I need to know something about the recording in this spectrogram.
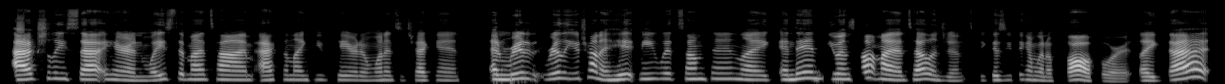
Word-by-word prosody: actually 255 +4 +6
sat 225 -2 +4
here 220 -3 -3
and 185 -1 -3
wasted 230 +4 -5
my 230 0 0
time 215 -2 +2
acting 215 +1 -1
like 210 -1 -7
you 215 -1 -19
cared 200 -1 -6
and 185 0 -11
wanted 200 +1 -7
to 185 - -24
check-in. 195 -1 -7 0.3
And 225 0 +2
real 270 +2 +3
really, 265 +4 -1
you're 270 +1 -8
trying 315 +2 0
to 210 - -2
hit 230 +3 -2
me 255 +1 -5
with 260 -1 -9
something," 255 0 -5
like 215 -2 -3
and 225 0 -2
then 275 +1 -1
you 245 - -3
insult 250 +3 0
my 230 -4 +5
intelligence 200 -4 -3
because 200 +1 -10
you 205 - -20
think 220 +2 -13
I'm 205 - -7
gonna 170 -3 -8
fall 195 -3 +5
for 140 -3 -10
it, - - -16
like, 180 -1 -3
that 275 +10 +6
225 Hz, 205 wpm, -23 LUFS, 200-250 Hz, 0.3 s, actually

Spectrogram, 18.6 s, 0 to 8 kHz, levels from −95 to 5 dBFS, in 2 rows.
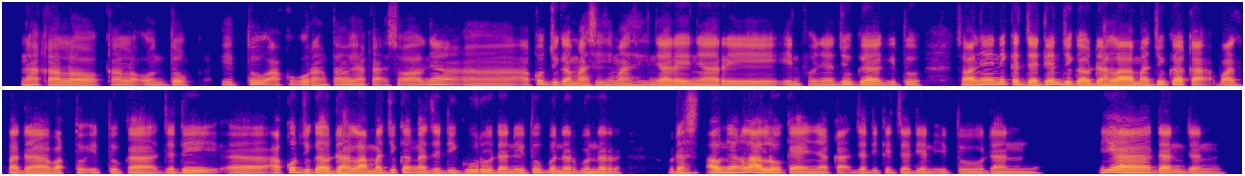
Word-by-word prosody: Nah, 145 -1 -3
kalau 135 -2 0
kalau 135 0 -4
untuk 140 -1 -6 0.2
itu 185 +7 -4
aku 170 -1 -6
kurang 130 -7 -4
tau 165 +3 -2
ya 110 - -4
Kak. 110 +1 -7
Soalnya, 130 +9 -3
eee, 120 -1 -7
aku 185 +9 -3
juga 135 -4 -2
masih 125 0 -3
masih 125 -1 -5
nyari-nyari 120 -1 -1
infonya 125 +2 -6
juga, 145 -4 +2
gitu. 105 0 -6 0.2
Soalnya 150 +8 +5
ini 205 - +4
kejadian 180 -3 +3
juga 140 -9 +3
udah 120 -1 +1
lama 125 +1 +5
juga 160 +1 +3
Kak, - - -1
wak 130 -1 -2
pada 120 -2 +1
waktu 125 +1 -5
itu - - -7
Kak. 105 -2 +1
Jadi, 160 +9 -2
eee, 120 -1 -2
aku 205 +10 +2
juga 140 -6 +5
udah 135 -1 +3
lama 125 +1 +4
juga 145 +2 -2
nggak 115 -2 -2
jadi 120 - -5
guru, 145 +4 -1
dan 120 0 -1
itu 135 +7 -3
benar-benar, 120 -4 -3 0.4
udah 135 -1 -1
setahun 150 +4 +3
yang 175 - +3
lalu 165 -8 +8
kayaknya 110 -1 -1
Kak, 115 - -6
jadi 115 +2 -7
kejadian 115 -2 -6
itu. 105 -2 -9
Dan 105 -1 -4 0.5
iya, 170 -5 +7
dan 145 -3 +2
dan, 125 -1 -6
125 Hz, 190 wpm, -22 LUFS, 120-145 Hz, 0.5 s, lalu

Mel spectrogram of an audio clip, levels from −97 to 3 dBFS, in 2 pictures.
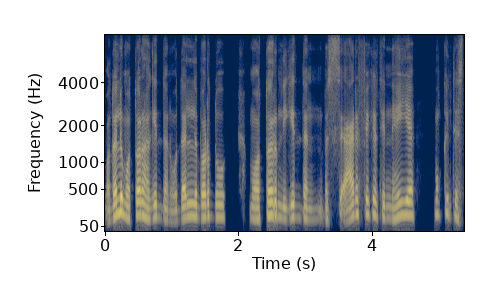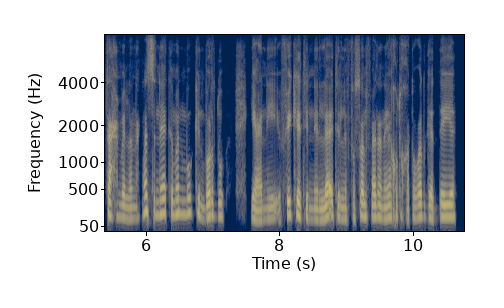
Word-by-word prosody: ما - - -4
ده 145 - +5
اللي 195 +5 +11
موترها 155 0 +5
جدًا، 130 -5 -3
وده 105 +5 +2
اللي 150 +2 +3
برضه 145 -1 +1 0.4
موترني 130 +2 +3
جدًا 130 -3 -3
بس 115 - -7
عارف 155 +5 +3
فكرة 170 -2 0
إن 130 -2 -8
هي 160 +5 +3 0.3
ممكن 175 +2 -6
تستحمل، 145 -1 -1
أنا 125 0 -6
حاسس 195 -2 0
إن 170 - -7
هي 180 - +2
كمان 175 0 -4
ممكن 175 -6 -5
برضه 150 +1 -1 0.4
يعني 120 +1 -3
فكرة 165 -4 0
إن 120 - -11
لقت 145 - +3
الانفصال 125 +3 -3
فعلًا 140 -2 -2
هياخد 140 - -3
خطوات 145 +1 -4
جدّيّة، 145 +4 0
145 Hz, 185 wpm, -25 LUFS, 130-160 Hz, 0.4 s, اللي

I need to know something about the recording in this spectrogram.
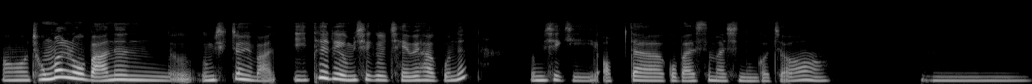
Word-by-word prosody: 어 195 +1 -1
정말로 265 +4 +7
많은 195 0 +3
으 - - -6
음식점이 205 +3 +1
많 175 - -5 0.2
이태리 240 +6 +3
음식을 205 -1 0
제외하고는 190 - -1 0.7
음식이 190 -2 -4
없다고 175 -1 -3
말씀하시는 165 0 -5
거죠? 175 +3 -5 1.0
음. 175 -1 -10
190 Hz, 215 characters per minute, -25 LUFS, 175-205 Hz, 1.0 s, 정말로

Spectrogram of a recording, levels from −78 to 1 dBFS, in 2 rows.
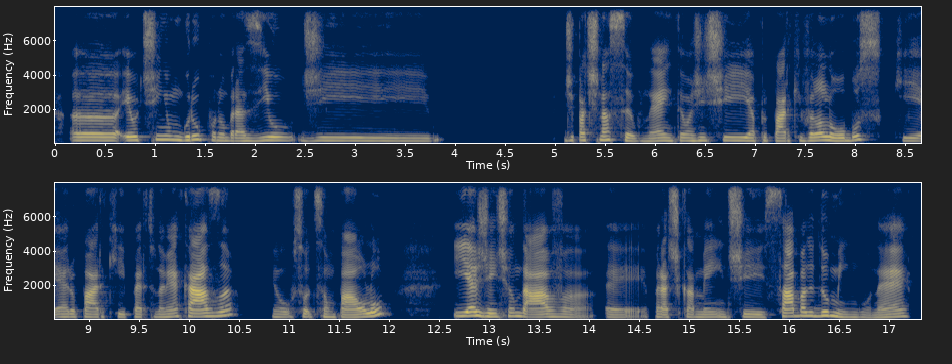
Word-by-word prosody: Hã, 195 -1 +2
eu 205 +1 +4
tinha 230 +3 -2
um 220 -2 0
grupo 235 +1 0
no 185 -2 -4
Brasil 180 +3 -1
de 175 -2 -5 1.3
de 195 - -4
patinação, 200 -3 0
né, 155 +3 -2
então 180 0 -4
a - - -2
gente 185 +2 -3
ia 185 -2 -1
pro 185 0 -10
Parque 165 +2 0
Villa-Lobos, 195 +4 +1
que 170 -4 -6
era 170 +1 -3
o - - -6
parque 160 -1 -1
perto 160 0 -6
da 160 - -5
minha 185 +5 -1
casa. 210 +8 +7 0.4
Eu 160 -1 -7
sou 170 +2 -5
de - - -9
São 165 -2 -5
Paulo. 175 - +2 0.6
E 220 +1 +4
a 235 - +7
gente 195 -3 +1
andava, 170 -5 +2
eh, 145 -2 -8
praticamente 155 0 -3
sábado 205 +8 +4
e 225 - -1
domingo, 160 - 0
né. 165 +7 0
180 Hz, 140 wpm, -24 LUFS, 165-200 Hz, 1.3 s, casa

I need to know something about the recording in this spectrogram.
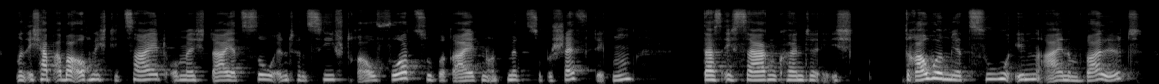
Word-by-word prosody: Und 200 - -3
ich 225 +1 -2
habe 225 0 +3
aber 210 0 +3
auch 210 +1 +2
nicht 225 0 -3
die 190 -1 -15
Zeit, 225 +3 0
um 205 +2 -4
mich 200 0 -3
da 190 +2 +1
jetzt 190 0 -2
so 225 -2 0
intensiv 210 +2 -6
drauf 195 0 -5
vorzubereiten 210 - +1
und - - -10
mit 215 0 -4
zu 205 -3 -12
beschäftigen, 230 - -4 0.7
dass 210 0 +5
ich 215 -2 -2
sagen 205 0 +4
könnte: 205 0 -1
„Ich - - -10 0.5
traue 255 +7 +7
mir 205 -3 +1
zu, 245 +5 -1
in 230 +3 -1
einem 190 -3 -1
Wald, 230 +5 0
210 Hz, 160 wpm, -24 LUFS, 195-225 Hz, 0.7 s, traue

